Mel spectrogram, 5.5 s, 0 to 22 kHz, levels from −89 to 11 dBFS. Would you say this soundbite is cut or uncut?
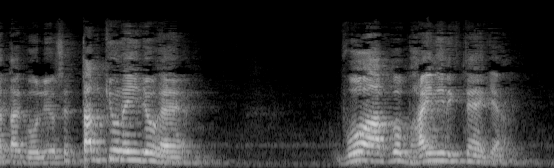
uncut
